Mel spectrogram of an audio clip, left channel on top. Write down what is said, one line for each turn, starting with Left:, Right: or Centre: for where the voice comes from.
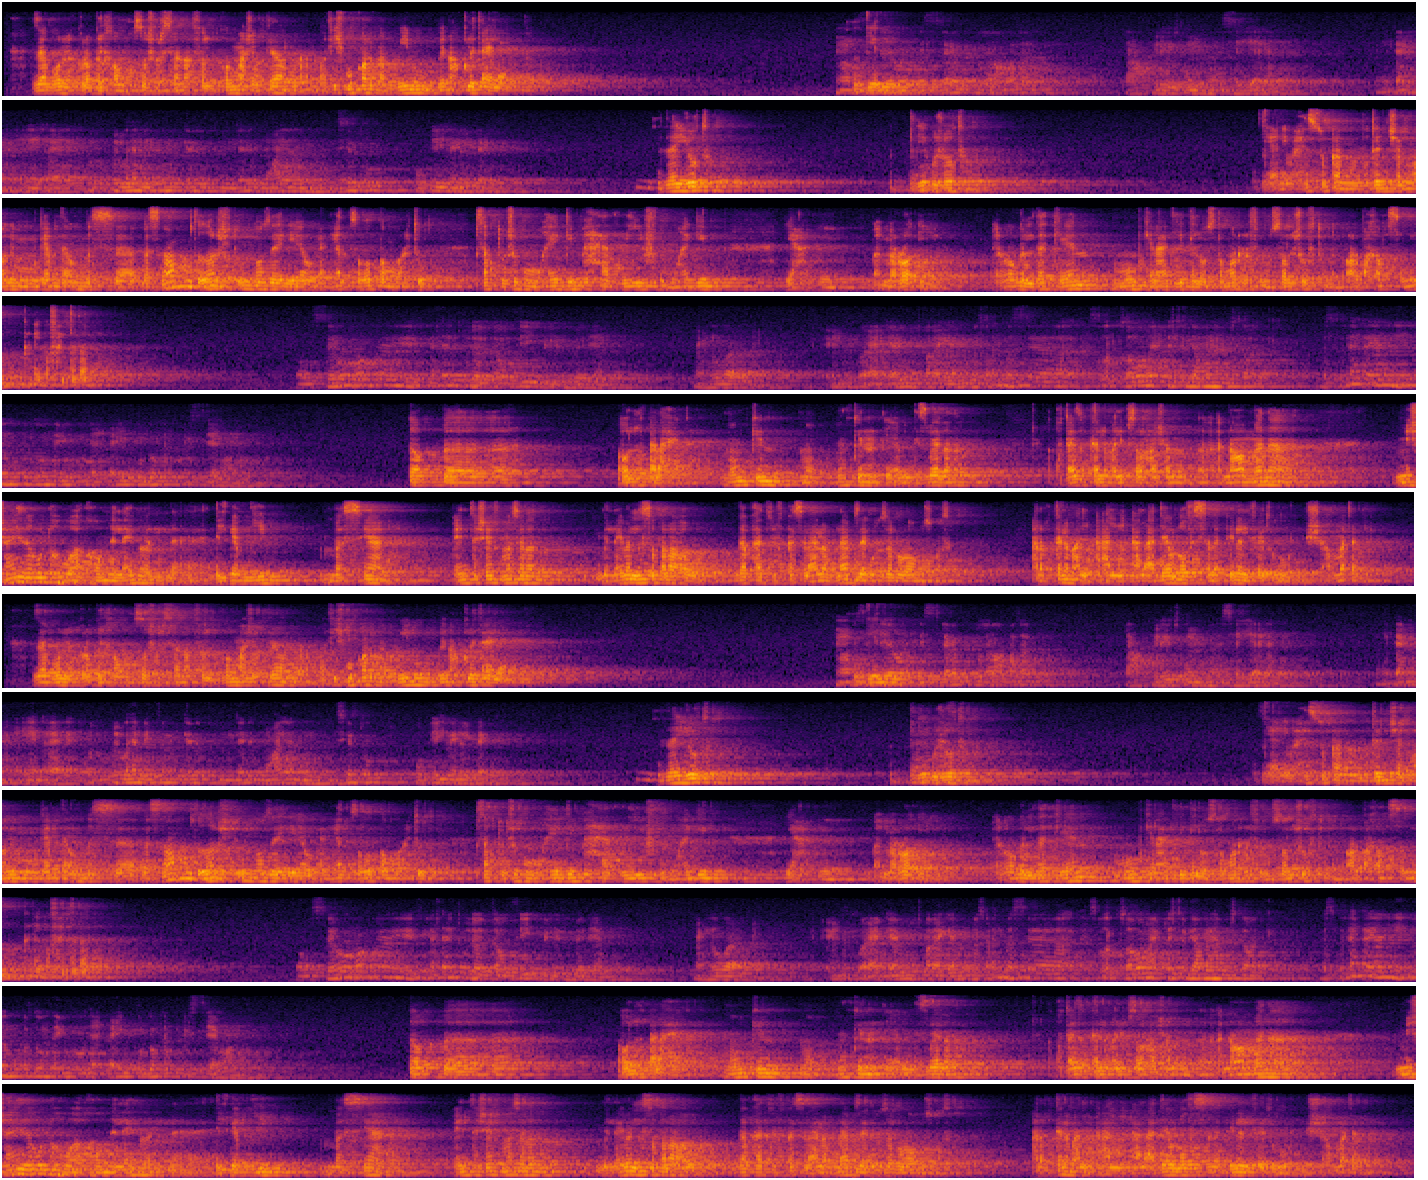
Left: زي ما بقول لك راجل 15 سنة في القمة عشان كده ما ما فيش مقارنة ما بينه وما بين عقلية أي لاعب
Right: هو بالذات
Left: جيل
Right: لياو انا بحس لعيبه البرتغال عامه آه، عقليتهم آه، سيئه يعني يعني فاهم يعني ايه آه، كل كل واحد بيهتم بجانب من جانب معين من مسيرته وبيهمل الباقي
Left: زي جوتا دييجو
Right: آه مثلا
Left: جوتا
Right: يعني.
Left: يعني بحسه كان بوتنشال مهاجم جامد قوي بس بس نوعا ما ما تقدرش تقول ان هو زي لياو يعني هي الإصابات دمرته بس أنا كنت بشوفه مهاجم حريف ومهاجم يعني من رأيي الراجل ده كان ممكن عادي جدا لو استمر في المستوى اللي شفته من أربع خمس سنين كان هيبقى في حتة تانية
Right: بس هو برضه يعني في الاخر بتبقى توفيق بالنسبه لي يعني يعني هو انت بتبقى لعيب جامد وطالع جامد مثلا بس آه، حصل لك اصابه ما عرفتش ترجع منها لمستواك بس في الاخر يعني هم كلهم هيجوا هي- هيجوا كلهم تحت كريستيانو عامه
Left: طب آه، أقول لك على حاجة ممكن ممكن يعني بالنسبة لي أنا كنت عايز أتكلم عليه بصراحة عشان آه، نوعا ما أنا مش عايز أقول هو هو من اللعيبة ال- آه، الجامدين بس يعني أنت شايف مثلا من اللعيبة اللي لسه طالعة وجاب هاتري في كأس العالم لاعب زي جونزالو راموس مثلا أنا بتكلم على على على أداؤه اللي هو في السنتين اللي فاتوا دول مش عامة يعني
